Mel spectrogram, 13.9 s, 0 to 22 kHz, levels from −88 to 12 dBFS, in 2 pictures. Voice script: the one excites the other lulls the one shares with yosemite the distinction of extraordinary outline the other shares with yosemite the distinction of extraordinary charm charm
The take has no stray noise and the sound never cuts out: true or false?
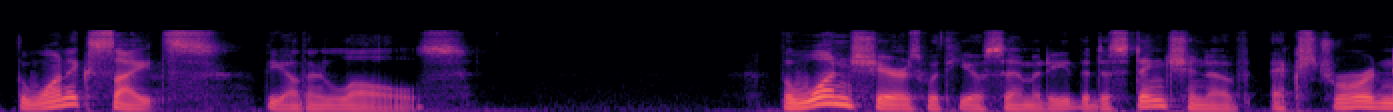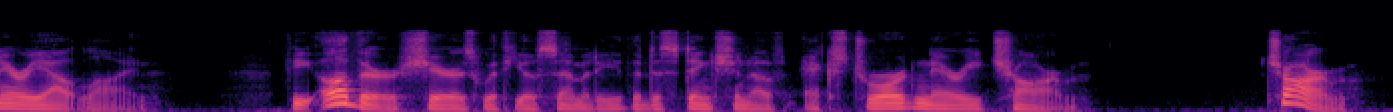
true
